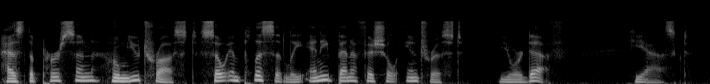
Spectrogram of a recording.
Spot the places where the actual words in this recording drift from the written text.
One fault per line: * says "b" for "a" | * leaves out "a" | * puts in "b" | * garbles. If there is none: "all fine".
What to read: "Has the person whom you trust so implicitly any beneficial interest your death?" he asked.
all fine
